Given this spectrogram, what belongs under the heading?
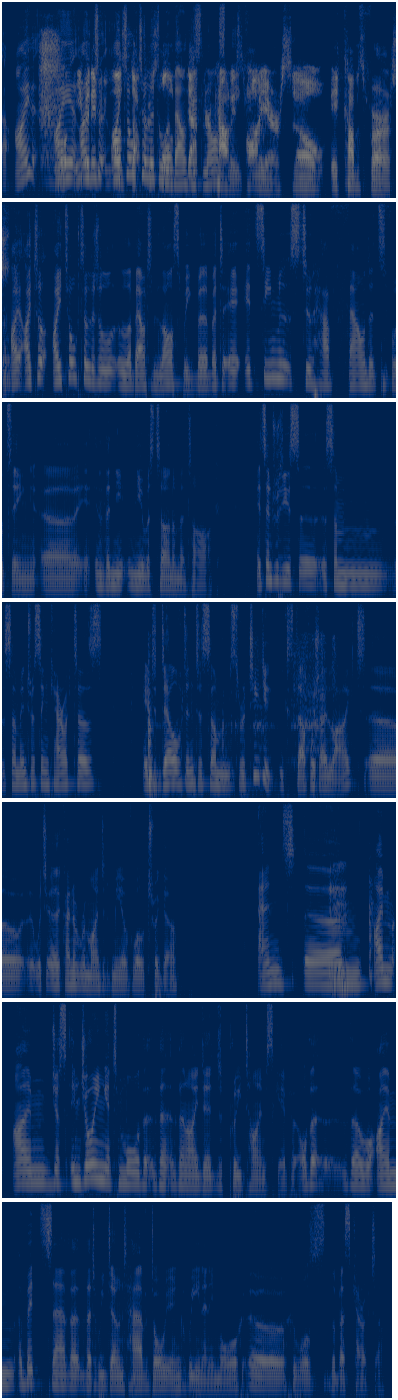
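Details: Self-described stammering male podcast host whose show combines a podcast with speech therapy, with word and part-phrase repetitions; stuttering.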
